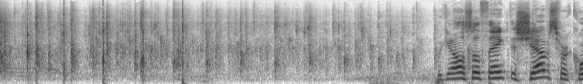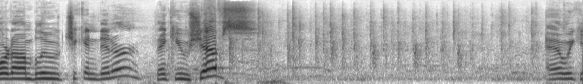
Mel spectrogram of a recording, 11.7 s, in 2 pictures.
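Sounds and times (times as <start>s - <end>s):
audience applause: 0.0s - 4.5s, 7.4s - 11.6s
speech: 4.4s - 8.4s, 11.3s - 11.6s.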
